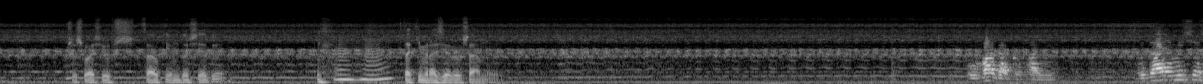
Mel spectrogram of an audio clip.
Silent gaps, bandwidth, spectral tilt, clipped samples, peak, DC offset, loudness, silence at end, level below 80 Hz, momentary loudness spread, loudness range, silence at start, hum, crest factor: none; 11 kHz; -5.5 dB/octave; under 0.1%; -4 dBFS; under 0.1%; -26 LUFS; 0 s; -46 dBFS; 17 LU; 11 LU; 0 s; none; 22 dB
